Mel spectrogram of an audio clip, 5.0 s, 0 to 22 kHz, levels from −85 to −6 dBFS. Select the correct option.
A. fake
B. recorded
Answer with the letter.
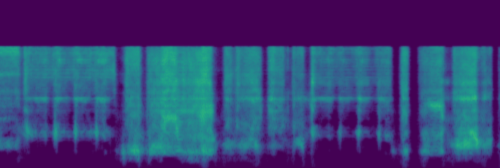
A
